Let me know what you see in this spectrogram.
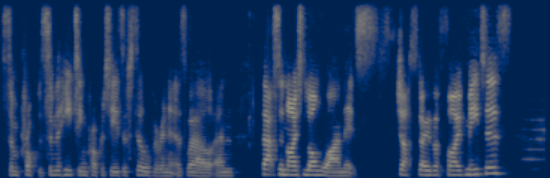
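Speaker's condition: No condition

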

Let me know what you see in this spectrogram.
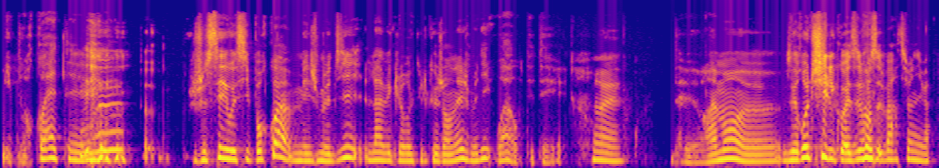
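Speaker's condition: No condition

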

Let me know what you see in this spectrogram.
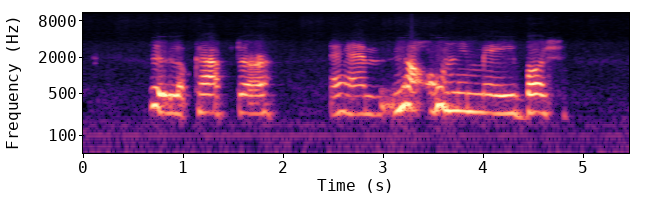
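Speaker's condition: Friedreich's ataxia; rare genetic ataxia, difficulty walking, sensation loss in arms and legs, wheelchair user; COVID nine weeks ago, hospitalised in Our Lady's, no longer living independently

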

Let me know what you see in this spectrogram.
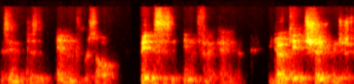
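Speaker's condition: No condition

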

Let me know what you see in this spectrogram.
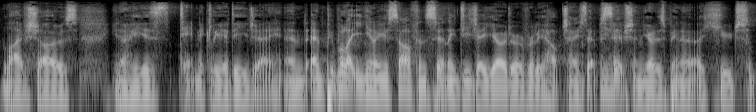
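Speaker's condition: No condition

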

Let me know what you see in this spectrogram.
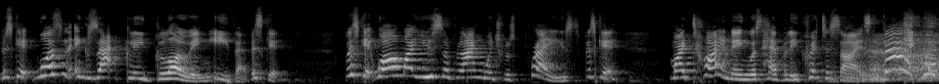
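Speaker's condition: Tourette's syndrome; frequent shouted vocal tics, involuntary swearing, random phrases, cannot stay on script

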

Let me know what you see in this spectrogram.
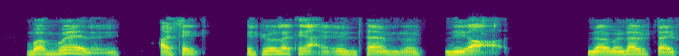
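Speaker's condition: Cerebral palsy; wheelchair

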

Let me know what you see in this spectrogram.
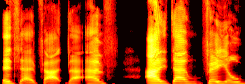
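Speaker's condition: Cerebral palsy; present by age 4

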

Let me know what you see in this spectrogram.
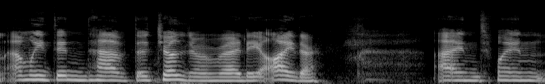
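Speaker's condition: Motor neuron disease; recently diagnosed

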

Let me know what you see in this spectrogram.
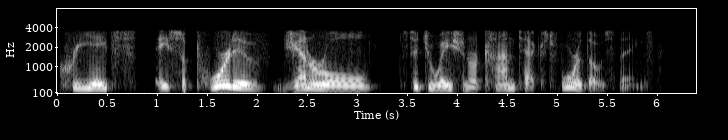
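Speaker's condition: No condition

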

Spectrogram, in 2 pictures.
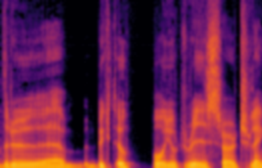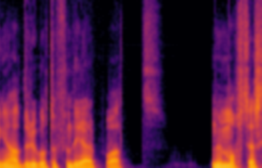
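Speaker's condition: No condition

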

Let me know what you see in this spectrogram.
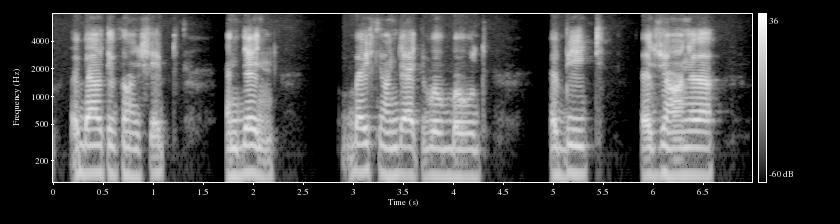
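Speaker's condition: Spinal muscular atrophy type 2; loss of motor neurons

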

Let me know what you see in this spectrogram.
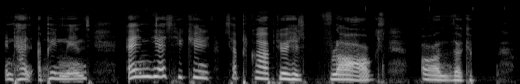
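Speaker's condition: Down syndrome

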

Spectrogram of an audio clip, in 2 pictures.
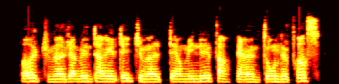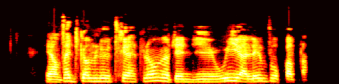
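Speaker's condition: Dystonia; present since birth

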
